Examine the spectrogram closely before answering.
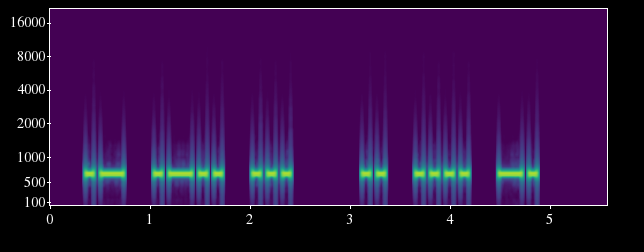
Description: Morse code, heard as a keyed tone, about 16 wpm, 680 Hz. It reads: ALS IHN
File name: Morsekurs / Witze / Witz 15. November 2022 70 F80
